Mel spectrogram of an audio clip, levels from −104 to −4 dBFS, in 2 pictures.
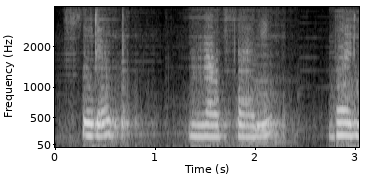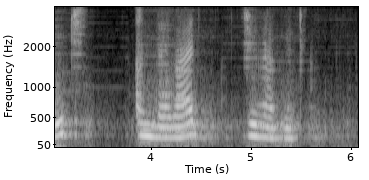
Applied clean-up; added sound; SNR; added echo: neural separator model SepFormer DNS4.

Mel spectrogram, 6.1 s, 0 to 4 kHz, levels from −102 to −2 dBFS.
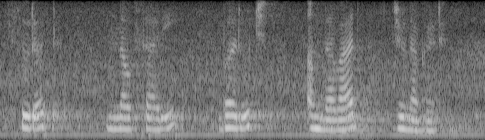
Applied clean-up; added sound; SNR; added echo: none; none; none; none.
